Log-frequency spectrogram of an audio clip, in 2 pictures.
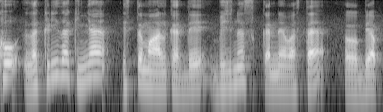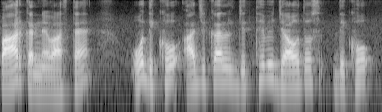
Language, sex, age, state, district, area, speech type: Dogri, male, 18-30, Jammu and Kashmir, Reasi, rural, spontaneous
